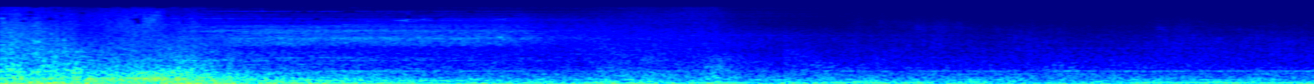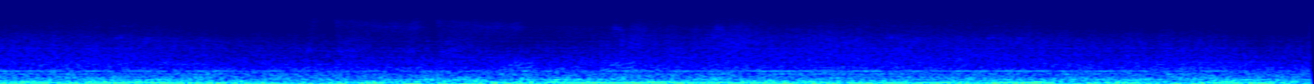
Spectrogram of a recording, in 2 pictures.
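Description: Soft game music hums steadily.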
